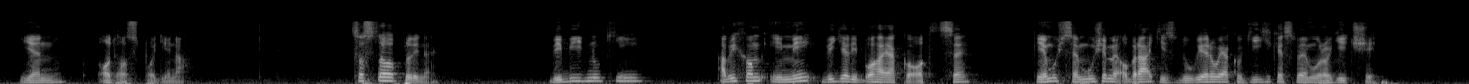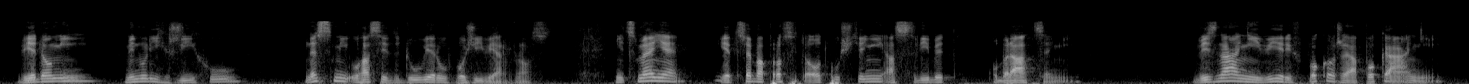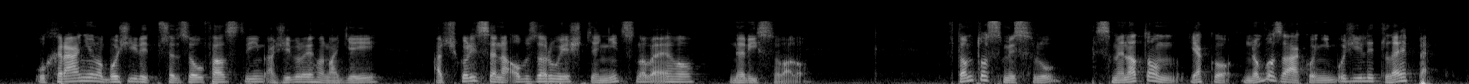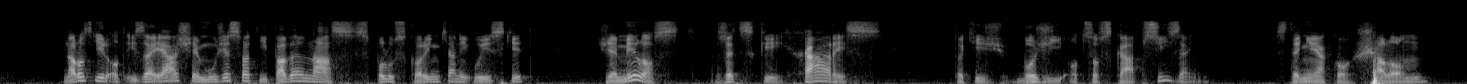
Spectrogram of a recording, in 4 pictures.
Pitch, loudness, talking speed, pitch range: 110 Hz, -29 LUFS, 105 wpm, 90-130 Hz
